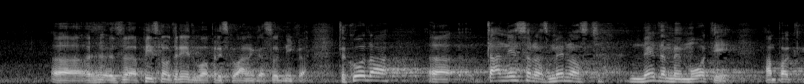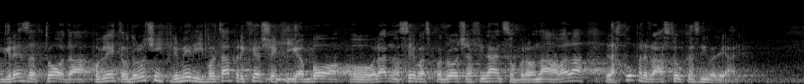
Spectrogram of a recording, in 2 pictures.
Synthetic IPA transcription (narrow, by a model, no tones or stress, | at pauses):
zəpisnɔɔd̪ɾeːd̪bɔpɾɛiskɔʋa̰lnɛɡasod̪nḭka̰t̪akoːd̪a | t̪aːnɛsɔɾazmeːɾnɔst̪ | nɛd̪amɛmoːt̪ḭ | ampakɡɾɛzat̪oːd̪apɔɡlejt̪ɛwd̪ɔloːt͡ʃɛnixpɾimeːɾiɣbot̪apɾɛkəɾʃɛkːiɡabouɾaːd̪naɔseːbaspɔd̪ɾoːt͡ʃjafinant̪sɔbɾawnaːʋalalɐxkoːpɾɛɾaːst̪ɛwkazniʋɔd̪ɛja̰ːljɛ̰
